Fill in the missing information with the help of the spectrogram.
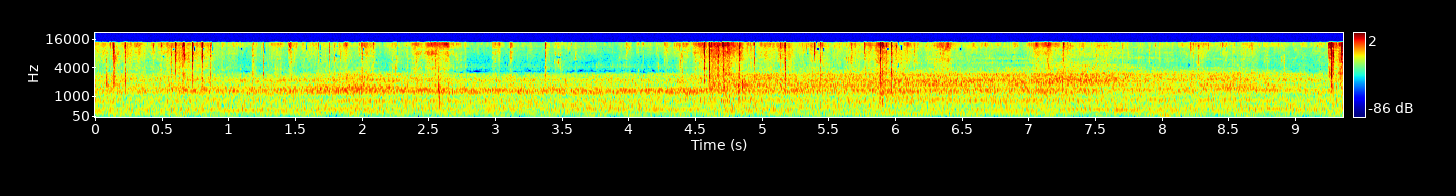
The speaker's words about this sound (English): Listen to that powerful engine. Engine working my car through.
